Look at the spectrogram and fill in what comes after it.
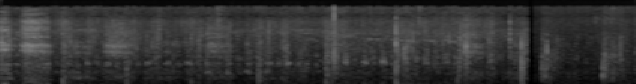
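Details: In hot weather, a young dog in special training as a boar hunting dog gives rapid, raspy pants. The airy bursts repeat about every half second, with brief clicks and soft outdoor noise around them.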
